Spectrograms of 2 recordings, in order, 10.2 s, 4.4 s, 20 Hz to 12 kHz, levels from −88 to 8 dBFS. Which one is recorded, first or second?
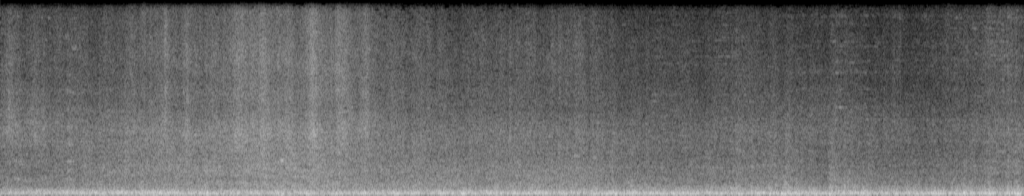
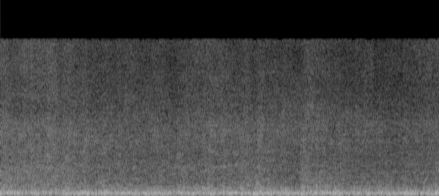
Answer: first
